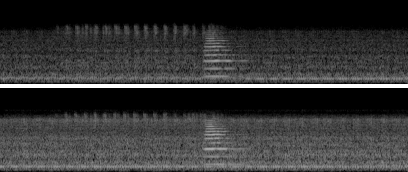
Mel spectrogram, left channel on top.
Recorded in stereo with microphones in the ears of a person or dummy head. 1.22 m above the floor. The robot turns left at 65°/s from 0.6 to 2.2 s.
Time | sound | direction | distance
2.0 | a trumpet | centre (ahead or behind) | 0.5 m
